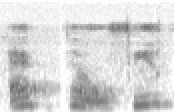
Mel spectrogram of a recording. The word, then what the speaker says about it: التوفيق: And you can see that at tawfiq we don't pronounce lam because it is silent, because it is followed by ta, that is a sound letter that makes lam silent.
